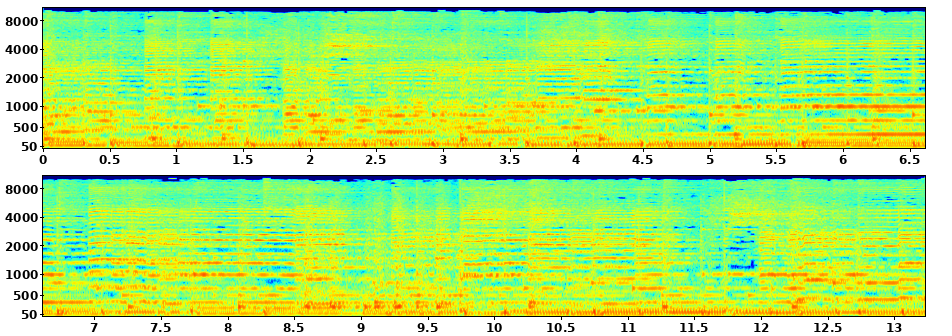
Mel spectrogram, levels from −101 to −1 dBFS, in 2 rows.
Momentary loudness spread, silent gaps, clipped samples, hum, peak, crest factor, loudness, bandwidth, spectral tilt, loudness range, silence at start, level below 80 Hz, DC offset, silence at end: 3 LU; none; under 0.1%; none; -6 dBFS; 14 dB; -20 LUFS; 11 kHz; -3.5 dB/octave; 2 LU; 0 s; -32 dBFS; under 0.1%; 0 s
